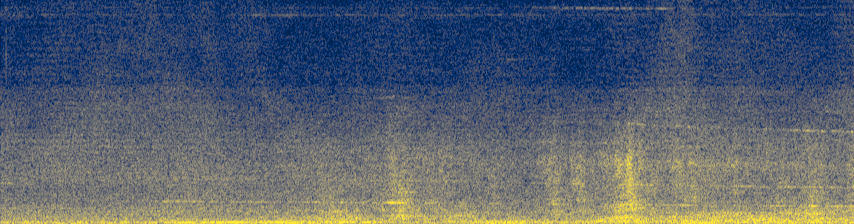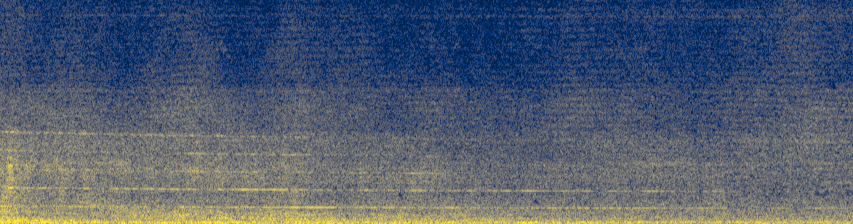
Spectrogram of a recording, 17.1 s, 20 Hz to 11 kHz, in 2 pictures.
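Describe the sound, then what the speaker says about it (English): A Delta Airbus A220 jet taking off at Boston Logan Airport, a broad distant engine roar that holds steady and swells slightly, heard alone from the spotting area. "Next taking off is Delta and A220, heading to Austin,"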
